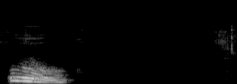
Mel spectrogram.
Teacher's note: this is a long sound first of all the lips are rounded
